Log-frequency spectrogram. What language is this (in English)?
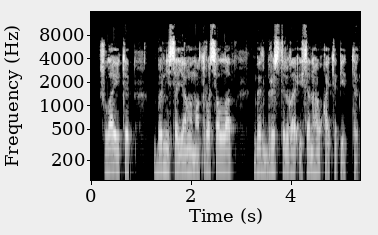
Bashkir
